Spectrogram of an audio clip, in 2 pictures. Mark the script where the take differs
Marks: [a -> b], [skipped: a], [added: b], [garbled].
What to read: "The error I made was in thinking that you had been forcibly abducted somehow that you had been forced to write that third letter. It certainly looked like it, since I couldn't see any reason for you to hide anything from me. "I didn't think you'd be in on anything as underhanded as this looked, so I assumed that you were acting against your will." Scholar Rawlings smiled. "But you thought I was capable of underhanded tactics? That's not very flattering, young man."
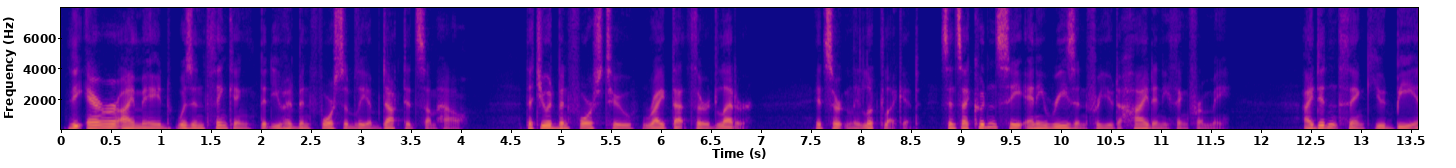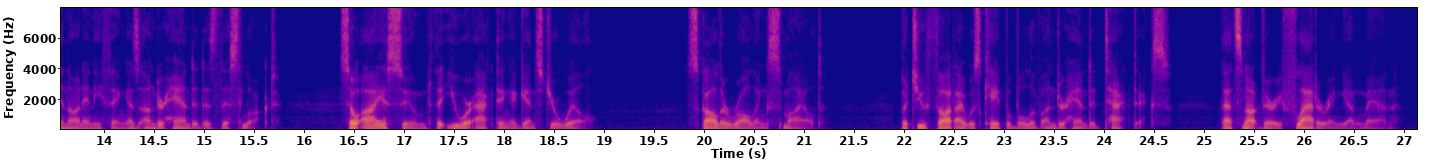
"The error I made was in thinking that you had been forcibly abducted somehow that you had been forced to write that third letter. It certainly looked like it, since I couldn't see any reason for you to hide anything from me. "I didn't think you'd be in on anything as underhanded as this looked, so I assumed that you were acting against your will." Scholar Rawlings smiled. "But you thought I was capable of underhanded tactics? That's not very flattering, young man."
